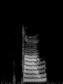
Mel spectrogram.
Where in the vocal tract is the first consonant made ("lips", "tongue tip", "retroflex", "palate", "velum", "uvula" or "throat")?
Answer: tongue tip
